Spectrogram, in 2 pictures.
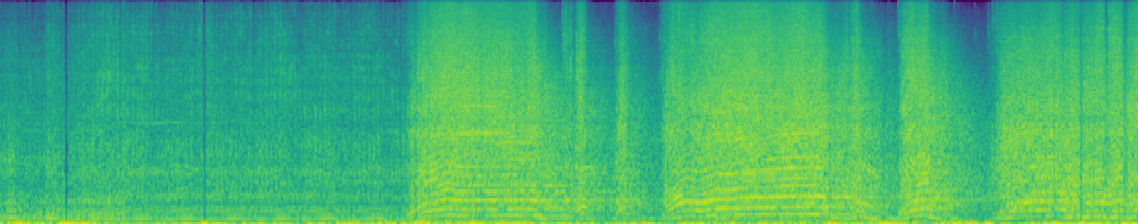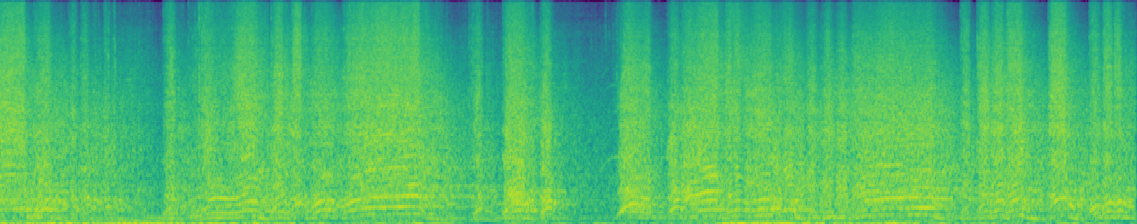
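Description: Monster truck engine revving hard in repeated surges, its pitch climbing and dropping again and again over a loud rumble. It is lower and steadier for the first five seconds, then breaks into the full-throttle runs.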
